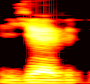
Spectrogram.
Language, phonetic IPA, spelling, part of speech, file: Russian, [jæfʲ], явь, noun, Ru-явь.ogg
- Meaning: reality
